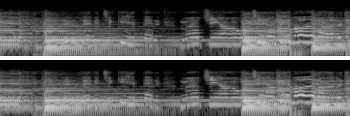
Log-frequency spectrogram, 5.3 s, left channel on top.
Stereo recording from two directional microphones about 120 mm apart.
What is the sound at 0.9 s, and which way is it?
Music, 45° right (ahead or behind).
